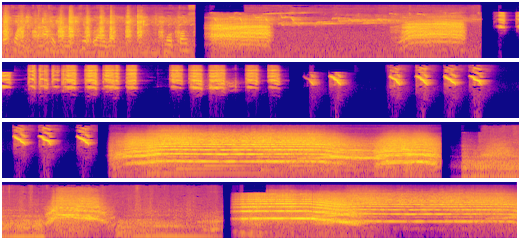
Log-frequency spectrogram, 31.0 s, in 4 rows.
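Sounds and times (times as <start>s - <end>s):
bird chirping: 4.0s - 13.0s, 13.6s - 15.1s, 15.7s - 17.0s.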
